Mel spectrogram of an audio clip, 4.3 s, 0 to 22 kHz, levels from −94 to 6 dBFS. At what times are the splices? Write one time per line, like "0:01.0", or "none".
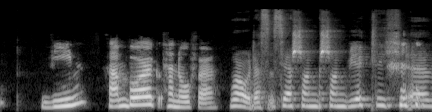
0:01.6
0:02.2
0:03.2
